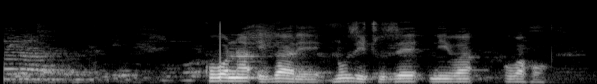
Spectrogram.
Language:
Kinyarwanda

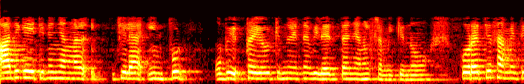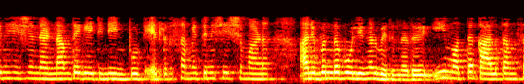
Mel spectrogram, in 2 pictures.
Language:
Malayalam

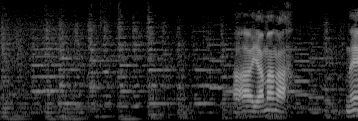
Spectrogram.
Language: Japanese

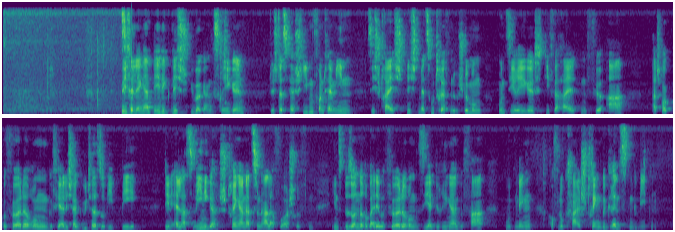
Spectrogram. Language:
German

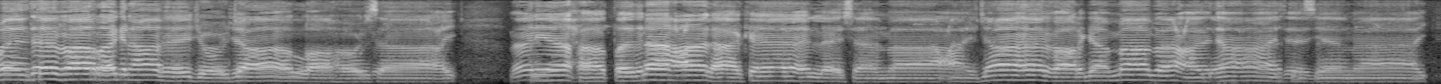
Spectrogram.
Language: Arabic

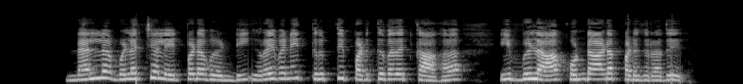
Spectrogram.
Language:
Tamil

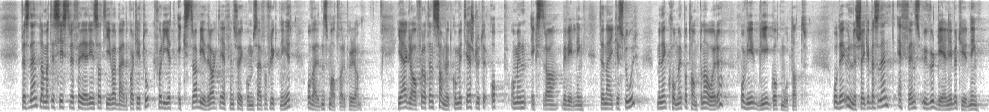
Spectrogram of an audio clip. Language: Norwegian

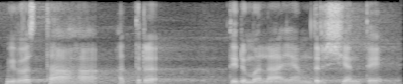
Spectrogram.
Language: Sanskrit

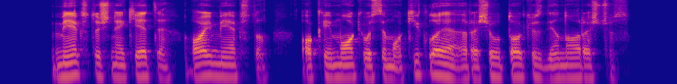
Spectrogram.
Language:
Lithuanian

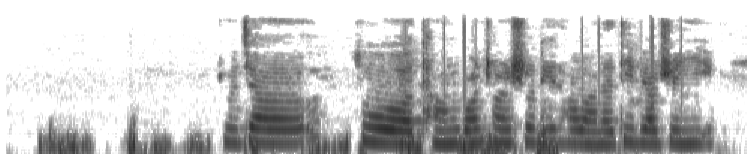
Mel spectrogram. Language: Chinese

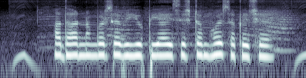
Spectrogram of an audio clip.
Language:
Maithili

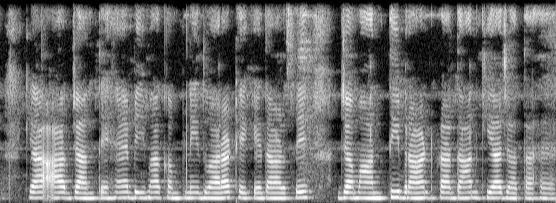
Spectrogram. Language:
Hindi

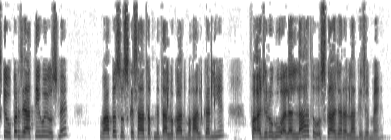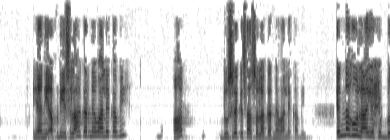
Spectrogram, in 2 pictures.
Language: Urdu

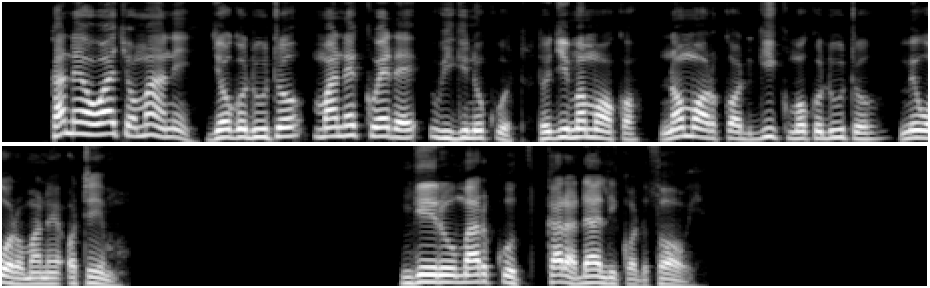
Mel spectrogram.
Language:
Luo (Kenya and Tanzania)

